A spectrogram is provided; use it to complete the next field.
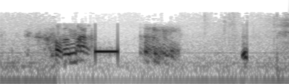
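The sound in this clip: A telephone tone sounds as a phone call is cut off. A single steady electronic beep falls between bursts of garbled voices on the line, and a short blip of tone follows later.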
